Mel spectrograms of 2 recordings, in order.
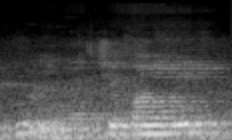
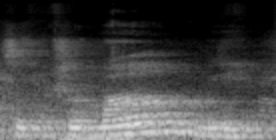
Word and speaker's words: क्षिपामि: क्षिपामि छोटा छोटी ई है, क्षिपामि ऐसा यहाँ पर उच्चारण करना होगा।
